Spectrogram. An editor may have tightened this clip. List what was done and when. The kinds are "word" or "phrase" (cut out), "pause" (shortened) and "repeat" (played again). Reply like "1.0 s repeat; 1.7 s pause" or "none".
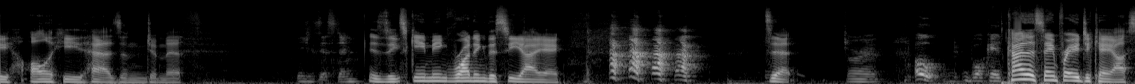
1.5 s word; 3.1 s word; 4.0 s word; 4.5 s word; 7.7 s word; 10.0 s word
